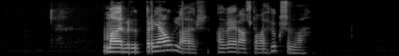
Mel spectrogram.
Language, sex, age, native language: Icelandic, female, 40-49, Icelandic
